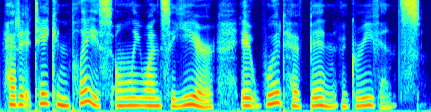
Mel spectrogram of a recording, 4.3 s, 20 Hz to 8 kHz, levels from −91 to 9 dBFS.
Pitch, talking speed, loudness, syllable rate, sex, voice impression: 205 Hz, 195 wpm, -18 LUFS, 5.1 syllables/s, female, feminine, adult-like, slightly middle-aged, very thin, slightly relaxed, slightly weak, slightly dark, slightly hard, clear, fluent, cute, intellectual, slightly refreshing, sincere, calm, friendly, slightly reassuring, unique, sweet, slightly lively, very kind, modest, slightly light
